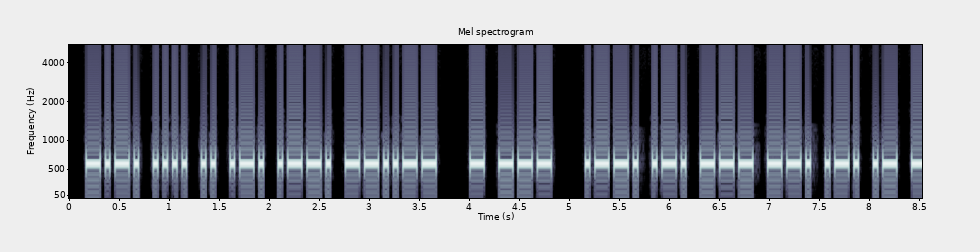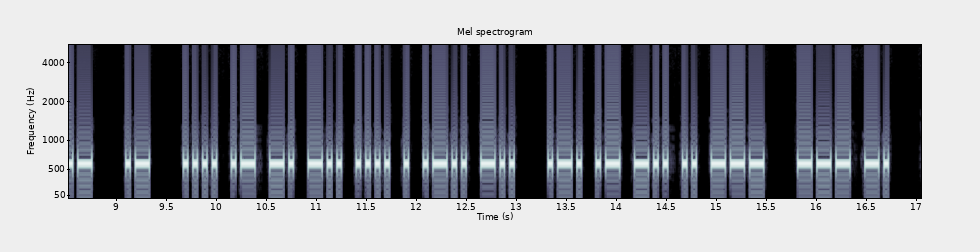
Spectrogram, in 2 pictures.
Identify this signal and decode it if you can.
Morse code, heard as a keyed tone, about 25 wpm, 600 Hz. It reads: CHIRP, TO PROGRAM A HANDHELD RADIO ON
